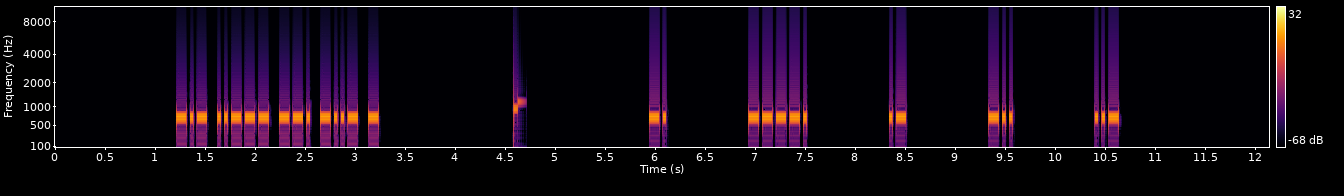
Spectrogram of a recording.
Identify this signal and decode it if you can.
Morse code, heard as a keyed tone, about 36 wpm, spaced as for 15 wpm, 700 Hz. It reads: K2GXT N9ADU
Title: USA Call Signs - 5 Characters - 8x Character Spacing - 35wpm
